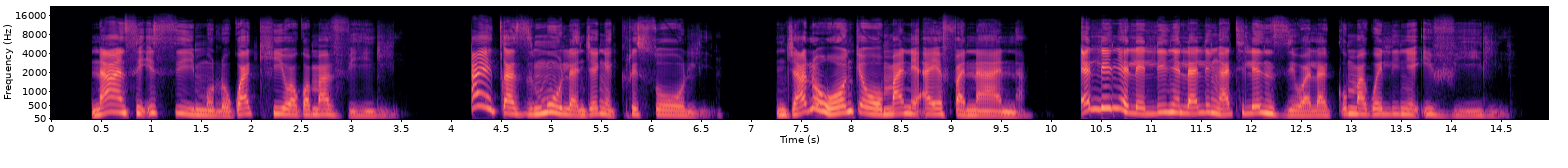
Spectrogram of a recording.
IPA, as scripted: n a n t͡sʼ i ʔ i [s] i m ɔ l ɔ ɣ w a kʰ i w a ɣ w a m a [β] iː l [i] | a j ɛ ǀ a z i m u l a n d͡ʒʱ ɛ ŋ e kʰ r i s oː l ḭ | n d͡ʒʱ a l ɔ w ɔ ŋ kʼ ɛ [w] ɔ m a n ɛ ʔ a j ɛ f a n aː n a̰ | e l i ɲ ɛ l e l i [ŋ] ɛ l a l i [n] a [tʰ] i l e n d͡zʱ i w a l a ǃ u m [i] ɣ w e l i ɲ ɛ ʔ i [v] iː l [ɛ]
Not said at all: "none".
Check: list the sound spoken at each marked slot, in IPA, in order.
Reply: s, v, i, w, ɲ, ŋ, tʰ, a, v, i

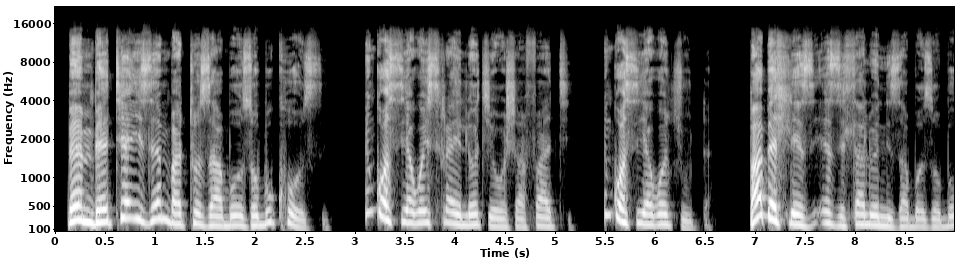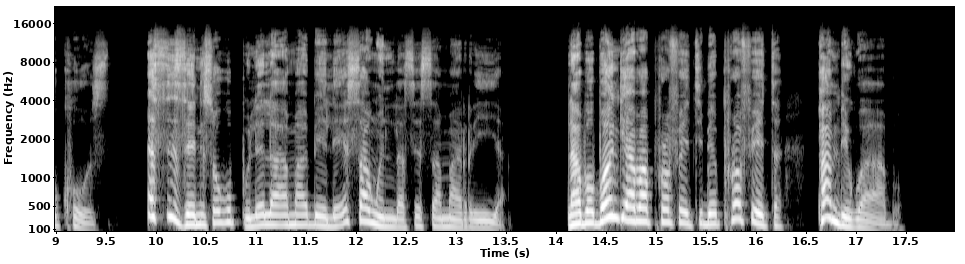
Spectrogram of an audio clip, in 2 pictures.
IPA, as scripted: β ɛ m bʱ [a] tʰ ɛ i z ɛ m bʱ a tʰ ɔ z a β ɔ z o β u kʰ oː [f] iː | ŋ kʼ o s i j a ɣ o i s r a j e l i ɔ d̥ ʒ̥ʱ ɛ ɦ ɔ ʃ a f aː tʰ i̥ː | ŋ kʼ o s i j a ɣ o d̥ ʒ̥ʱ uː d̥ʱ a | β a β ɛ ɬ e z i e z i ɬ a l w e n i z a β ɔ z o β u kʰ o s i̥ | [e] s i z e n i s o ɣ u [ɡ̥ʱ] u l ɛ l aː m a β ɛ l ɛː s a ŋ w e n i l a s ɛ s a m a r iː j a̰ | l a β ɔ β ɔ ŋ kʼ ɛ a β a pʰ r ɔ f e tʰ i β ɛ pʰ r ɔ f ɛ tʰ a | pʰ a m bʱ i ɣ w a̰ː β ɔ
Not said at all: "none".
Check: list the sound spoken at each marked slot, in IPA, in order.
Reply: ɛ, s, e, b̥ʱ

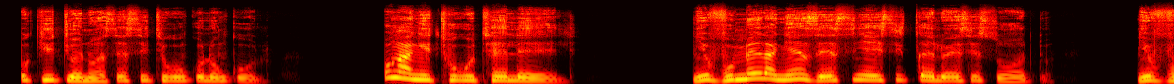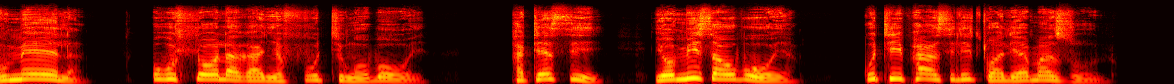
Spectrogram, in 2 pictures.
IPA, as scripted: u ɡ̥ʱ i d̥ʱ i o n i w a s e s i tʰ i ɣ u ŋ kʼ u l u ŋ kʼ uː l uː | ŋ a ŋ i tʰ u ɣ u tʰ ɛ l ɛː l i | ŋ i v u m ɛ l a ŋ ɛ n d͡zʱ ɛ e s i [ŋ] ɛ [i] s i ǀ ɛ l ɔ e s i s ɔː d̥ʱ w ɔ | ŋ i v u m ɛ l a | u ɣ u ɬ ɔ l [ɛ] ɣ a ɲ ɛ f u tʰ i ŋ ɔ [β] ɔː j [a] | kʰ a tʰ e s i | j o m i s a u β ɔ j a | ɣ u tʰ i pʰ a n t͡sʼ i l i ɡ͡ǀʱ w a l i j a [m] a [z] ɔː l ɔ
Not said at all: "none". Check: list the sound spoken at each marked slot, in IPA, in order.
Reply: ɲ, i, a, β, a, m, z

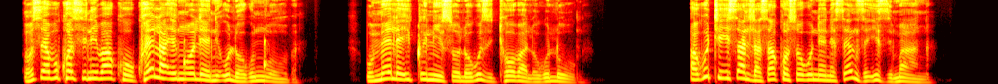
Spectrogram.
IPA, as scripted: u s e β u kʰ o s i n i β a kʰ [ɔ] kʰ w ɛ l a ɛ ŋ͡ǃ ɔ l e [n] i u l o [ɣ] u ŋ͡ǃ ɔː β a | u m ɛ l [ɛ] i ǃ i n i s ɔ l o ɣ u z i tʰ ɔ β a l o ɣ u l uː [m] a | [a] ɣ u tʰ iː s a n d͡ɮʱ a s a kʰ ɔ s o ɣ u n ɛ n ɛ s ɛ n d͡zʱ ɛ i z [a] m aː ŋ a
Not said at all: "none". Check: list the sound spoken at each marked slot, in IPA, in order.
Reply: ɔ, n, ɣ, ɛ, ŋ, a, i

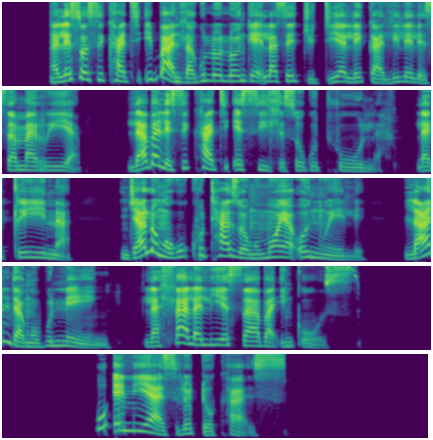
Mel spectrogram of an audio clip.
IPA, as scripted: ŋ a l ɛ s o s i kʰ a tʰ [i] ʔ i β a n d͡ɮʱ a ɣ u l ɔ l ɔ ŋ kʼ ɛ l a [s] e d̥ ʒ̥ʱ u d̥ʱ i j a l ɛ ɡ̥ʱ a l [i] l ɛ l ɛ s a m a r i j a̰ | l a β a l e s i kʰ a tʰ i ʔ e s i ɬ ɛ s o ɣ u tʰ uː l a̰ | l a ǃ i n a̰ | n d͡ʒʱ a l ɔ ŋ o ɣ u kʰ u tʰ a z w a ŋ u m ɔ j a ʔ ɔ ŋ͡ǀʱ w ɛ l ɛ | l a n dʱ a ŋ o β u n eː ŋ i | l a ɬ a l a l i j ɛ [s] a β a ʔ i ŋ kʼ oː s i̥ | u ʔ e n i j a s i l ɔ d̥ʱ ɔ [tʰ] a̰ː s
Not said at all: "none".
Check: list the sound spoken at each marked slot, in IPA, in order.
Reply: i, s, i, s, kʰ

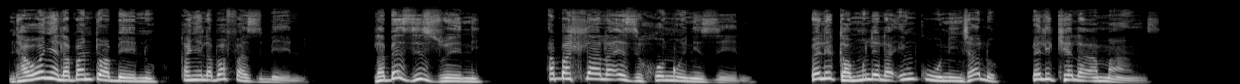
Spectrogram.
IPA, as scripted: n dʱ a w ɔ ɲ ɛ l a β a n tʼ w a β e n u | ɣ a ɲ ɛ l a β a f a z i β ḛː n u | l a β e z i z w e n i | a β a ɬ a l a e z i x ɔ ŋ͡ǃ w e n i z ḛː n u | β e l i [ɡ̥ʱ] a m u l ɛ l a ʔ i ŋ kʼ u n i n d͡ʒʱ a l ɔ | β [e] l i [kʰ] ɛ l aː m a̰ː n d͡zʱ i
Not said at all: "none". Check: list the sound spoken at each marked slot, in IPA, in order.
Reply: ɡ̥ʱ, e, kʰ

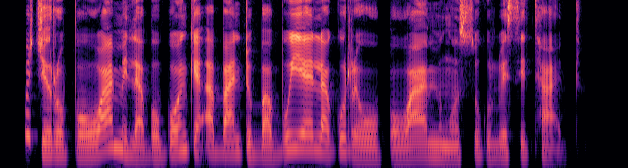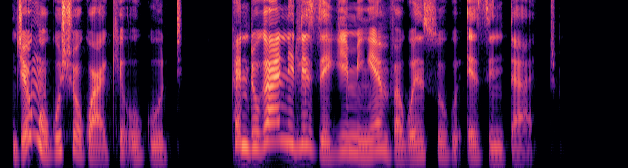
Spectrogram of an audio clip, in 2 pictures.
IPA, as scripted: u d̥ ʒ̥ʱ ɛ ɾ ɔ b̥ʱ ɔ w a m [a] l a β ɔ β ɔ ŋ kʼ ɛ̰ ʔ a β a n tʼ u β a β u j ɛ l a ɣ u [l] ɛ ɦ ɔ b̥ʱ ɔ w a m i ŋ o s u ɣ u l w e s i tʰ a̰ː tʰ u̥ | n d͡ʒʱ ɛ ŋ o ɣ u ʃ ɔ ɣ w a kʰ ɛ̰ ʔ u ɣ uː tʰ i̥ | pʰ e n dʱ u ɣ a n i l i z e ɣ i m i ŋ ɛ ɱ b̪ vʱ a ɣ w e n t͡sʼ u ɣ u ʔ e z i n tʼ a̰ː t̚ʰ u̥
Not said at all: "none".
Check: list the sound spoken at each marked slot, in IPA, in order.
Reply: i, r

